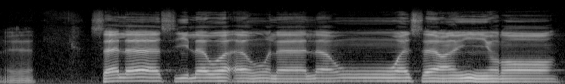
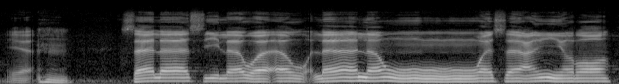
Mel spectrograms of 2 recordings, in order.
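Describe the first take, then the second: The two takes are said the same way.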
